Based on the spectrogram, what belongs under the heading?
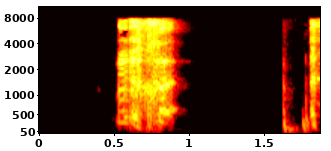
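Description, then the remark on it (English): A voice imitates a woman's wet, sputtering cough as she coughs up water: one harsh burst, a pause of silence, then another gurgling cough starting up, fairly loud with no speech. “And she starts to cough up water.”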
